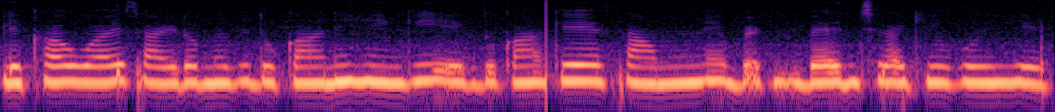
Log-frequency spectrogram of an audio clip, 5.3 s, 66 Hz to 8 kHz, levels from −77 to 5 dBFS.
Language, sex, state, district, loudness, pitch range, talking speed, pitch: Hindi, female, Bihar, Jamui, -12 LUFS, 230-240 Hz, 195 wpm, 235 Hz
